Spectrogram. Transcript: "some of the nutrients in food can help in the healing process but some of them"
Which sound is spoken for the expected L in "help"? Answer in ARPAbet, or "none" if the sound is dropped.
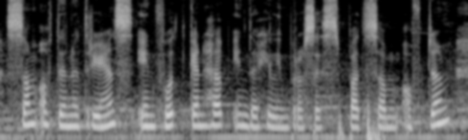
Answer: L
